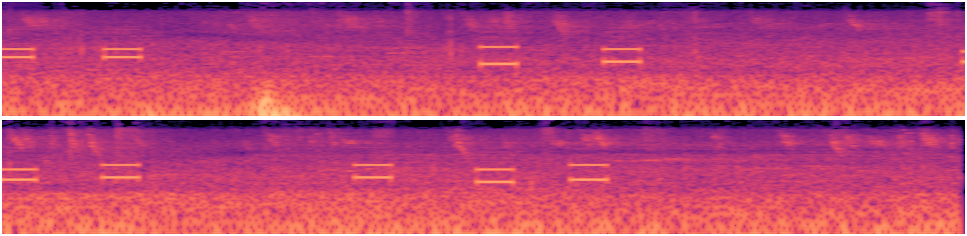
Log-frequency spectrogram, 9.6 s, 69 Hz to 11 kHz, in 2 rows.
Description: DTMF, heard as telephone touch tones, dialled by hand, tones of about 180 ms, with the noise of a park. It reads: 00 35 49 916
